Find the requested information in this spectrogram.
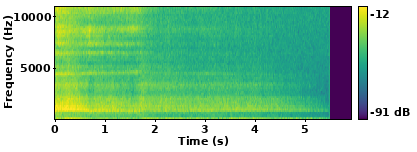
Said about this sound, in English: breaths out through your mouth with pursed lips. So it will sound like breathe in, 2, 3, 4, hold, 2, 3, 4, out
